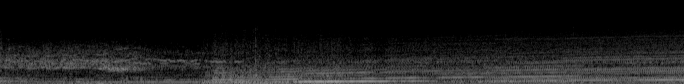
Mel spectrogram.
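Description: A racing car engine roars and climbs in pitch as it accelerates.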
